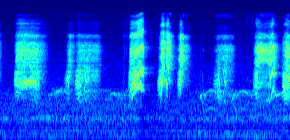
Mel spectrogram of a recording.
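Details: A male Satin Bowerbird courting a female gives harsh, rasping buzzes in short bursts, six or seven in about four seconds, as part of his courtship display with exaggerated dance movements.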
